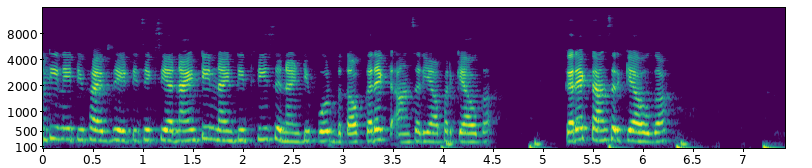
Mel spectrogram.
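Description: A young woman speaks clearly and steadily into a close microphone.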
